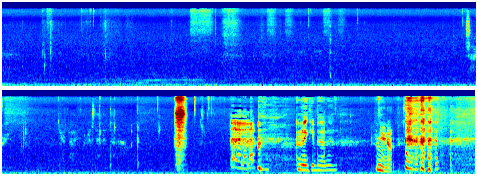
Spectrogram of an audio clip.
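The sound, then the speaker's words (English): A single sharp sneeze breaks a long, quiet stretch of faint background hiss, and a person starts talking right after it. “Bless you.”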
